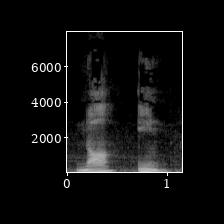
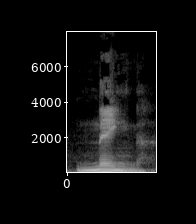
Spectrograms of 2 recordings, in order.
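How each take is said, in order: First: The name is pronounced the Hebrew way. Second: The name is pronounced the common English way. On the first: "in Hebrew, to the best of my knowledge, they pronounce it Na-in" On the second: "as many people in English pronounce it"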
